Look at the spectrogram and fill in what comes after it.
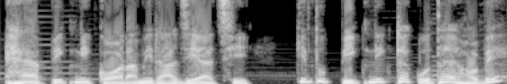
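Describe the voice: A man in a cartoonish character voice speaks very fast at a high pitch with big pitch swings and a slightly husky edge, the sound dry and close with no echo and faint music in the background.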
